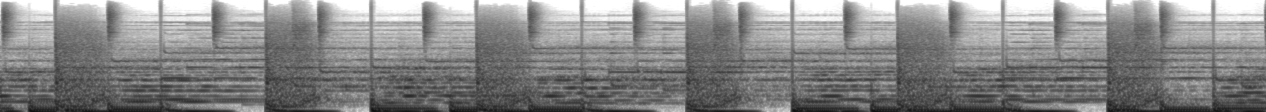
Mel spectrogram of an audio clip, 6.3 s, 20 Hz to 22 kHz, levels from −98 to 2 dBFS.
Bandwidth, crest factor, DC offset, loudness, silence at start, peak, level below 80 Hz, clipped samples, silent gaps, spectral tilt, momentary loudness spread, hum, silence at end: 19 kHz; 12 dB; under 0.1%; -14 LUFS; 0 s; 0 dBFS; -14 dBFS; under 0.1%; none; -5 dB/octave; 3 LU; none; 0 s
